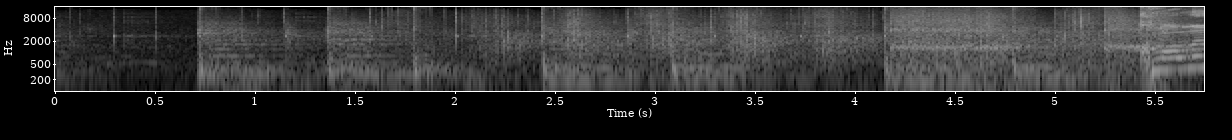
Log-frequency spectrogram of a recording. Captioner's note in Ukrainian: оплески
